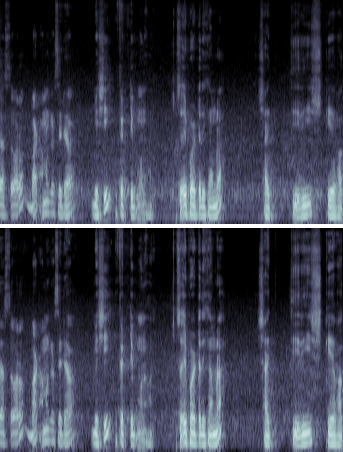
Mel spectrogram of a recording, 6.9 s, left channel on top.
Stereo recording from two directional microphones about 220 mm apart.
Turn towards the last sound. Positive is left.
turn(degrees=-40)  # may be behind; listen again after turning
